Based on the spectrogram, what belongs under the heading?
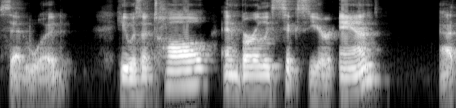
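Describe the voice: This is plain reading aloud with lively intonation over a quiet background.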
